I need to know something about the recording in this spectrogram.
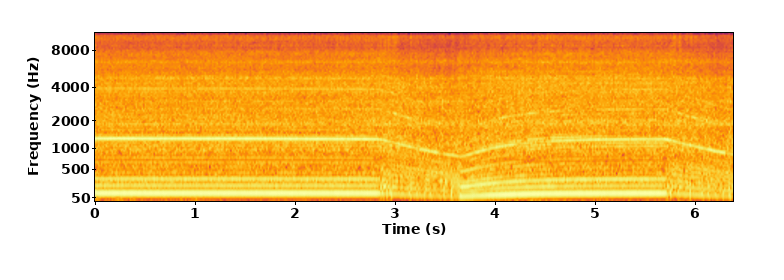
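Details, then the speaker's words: Craftsman backpack blower, two-stroke, that had been blowing raw fuel from the muffler; after carburetor rebuild (stuck metering diaphragm) and re-adjusting an over-leaned mixture: steady high buzz, brief dip, clean climb, no bogging or stumble; running right. "all right sounds good so I think that fixed it apparently somebody had uh leaned the carburetor way out probably when it was flooding and they were trying to make it run correctly"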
